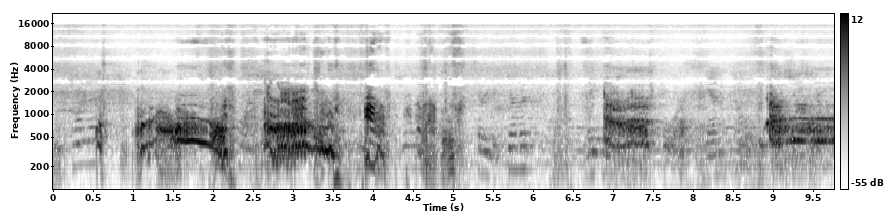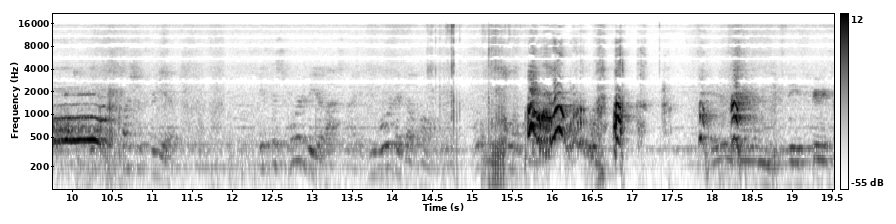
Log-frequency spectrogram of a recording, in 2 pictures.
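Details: Pet bulldog making funny, yodel-like noises indoors: drawn-out moaning and warbling calls with wavering pitch, in several bouts across the recording, some short yips near the end, with background household sounds.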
